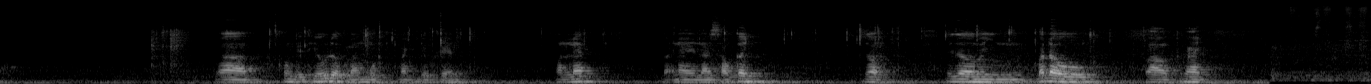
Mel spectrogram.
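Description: A plastic bag crinkles as hands handle it.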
